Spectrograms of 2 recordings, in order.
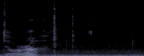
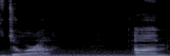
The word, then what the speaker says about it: Duras: The Lover by Marguerite Duras. I hope I'm saying her name right. She's French. I don't speak French. I think it's Duras. It's spelled D-U-R-A-S, in case you want to look her up.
